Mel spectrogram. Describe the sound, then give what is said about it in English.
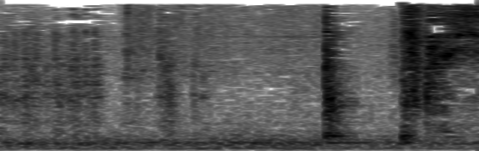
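A door being opened: two solid clunks of a handle and latch about half a second apart, over a low steady background rumble. “Now let's check out this door.”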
